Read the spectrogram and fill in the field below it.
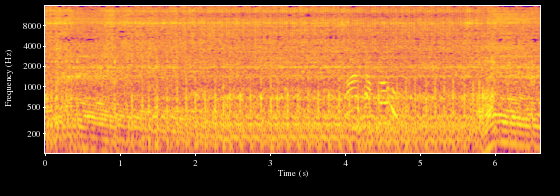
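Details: Yamaha V80 two-stroke motorcycle after repairing a compression leak at the cylinder head and replacing a worn part: buzzes at a steady fast idle with a crisp, even exhaust crackle, no misfire or popping; normal running.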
